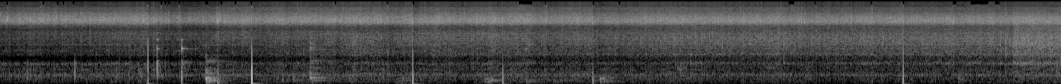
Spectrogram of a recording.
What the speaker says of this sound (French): Je vais mettre un peu d'huile d'olive dans la cocotte. 2 petites cuillères. Et je vais faire revenir les oignons.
